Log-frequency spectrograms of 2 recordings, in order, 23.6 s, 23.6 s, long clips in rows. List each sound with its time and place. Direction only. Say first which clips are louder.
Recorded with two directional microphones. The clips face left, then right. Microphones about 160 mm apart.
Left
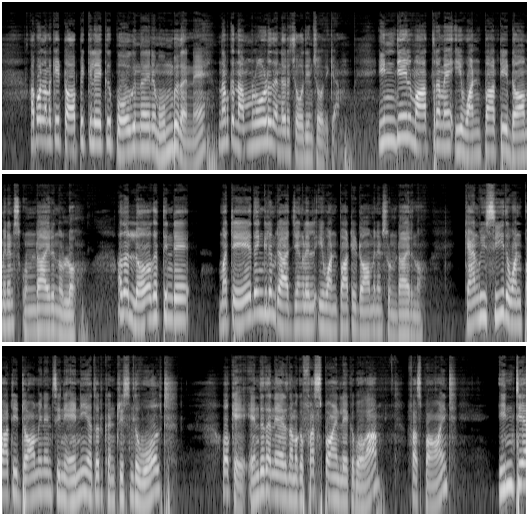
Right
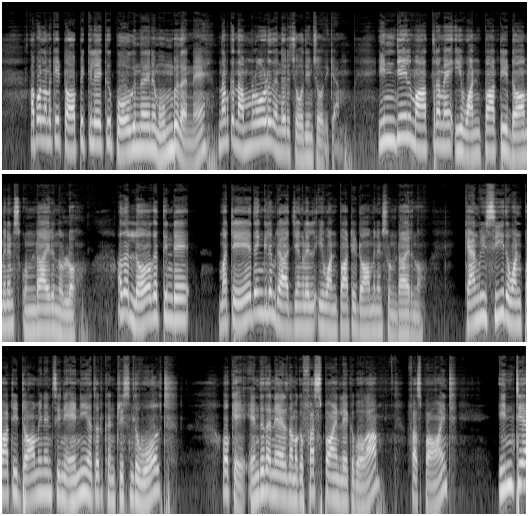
0.4 s speech: right 2 dB; 30° right (ahead or behind); by 22.6 s 55° right (ahead or behind)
